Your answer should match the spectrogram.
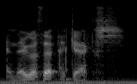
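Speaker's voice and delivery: ordinary talk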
